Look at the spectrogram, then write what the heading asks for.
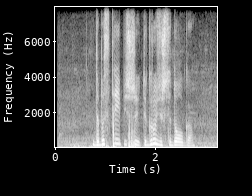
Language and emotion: Russian, angry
